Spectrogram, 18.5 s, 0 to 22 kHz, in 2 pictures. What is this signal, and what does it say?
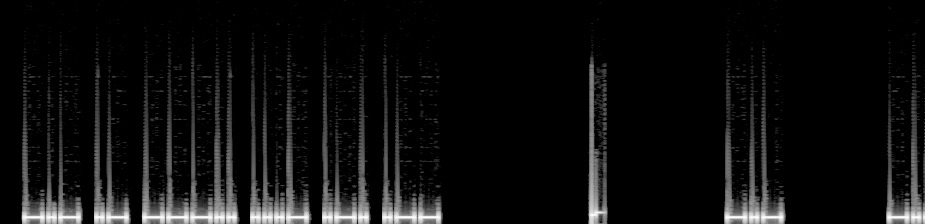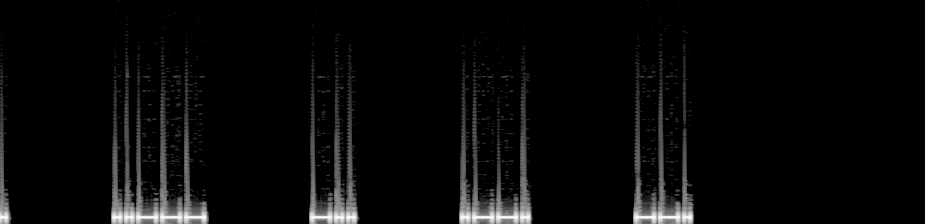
Morse code, heard as a keyed tone, about 20 wpm, spaced as for 10 wpm, 700 Hz. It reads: KA8VRW KD2DPG
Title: USA Call Signs - 6 Characters - 6x Character Spacing - 20wpm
